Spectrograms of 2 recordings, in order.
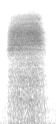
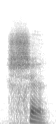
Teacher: in the former you have less air, less tension on the tongue and tongue is almost in the neutral position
